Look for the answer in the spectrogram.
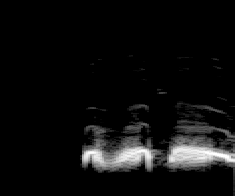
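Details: Decoy spotted dove luring wild doves with a single short phrase: a warbling, hollow double coo followed by a longer, steady coo that sinks slightly at the end. No other sounds.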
